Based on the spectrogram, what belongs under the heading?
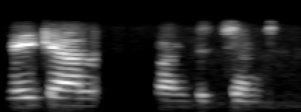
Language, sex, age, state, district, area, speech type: Telugu, female, 60+, Andhra Pradesh, Eluru, rural, conversation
